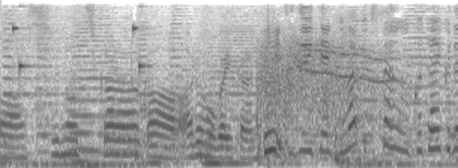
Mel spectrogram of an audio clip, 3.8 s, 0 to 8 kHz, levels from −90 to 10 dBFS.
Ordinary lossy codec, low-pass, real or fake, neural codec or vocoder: none; 7.2 kHz; real; none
